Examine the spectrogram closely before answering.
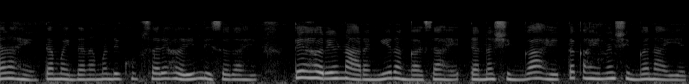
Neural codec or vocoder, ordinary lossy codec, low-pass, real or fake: none; none; none; real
